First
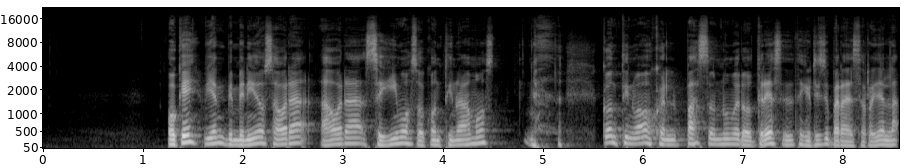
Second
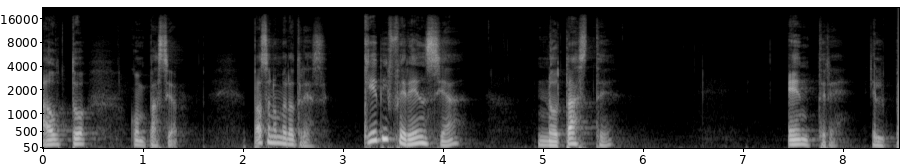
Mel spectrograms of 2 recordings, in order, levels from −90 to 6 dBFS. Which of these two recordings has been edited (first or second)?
first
